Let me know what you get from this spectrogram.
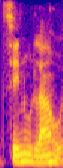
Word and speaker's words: Zejnullahu: Erol und dann Zenulahu ist wie 10-0. Äh, Ahu. 10-0 Ahu.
